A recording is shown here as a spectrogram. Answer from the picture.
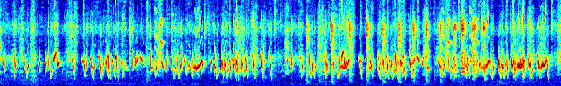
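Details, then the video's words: Striated grassbird (cica koreng), recording used as a lure for trapping and as a training master, a dense run of quick chattering, warbling notes with rapid up-and-down sweeps, pouring out almost continuously with brief pauses. "Suara Pikat Burung Cica Koreng"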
